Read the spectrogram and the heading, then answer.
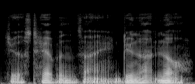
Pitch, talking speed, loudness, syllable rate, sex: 85 Hz, 185 wpm, -18 LUFS, 3.9 syllables/s, male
